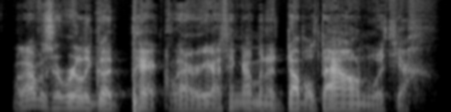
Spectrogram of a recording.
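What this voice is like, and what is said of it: Imitates another person's voice. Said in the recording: “Who are you imitating? ... Lee Hacksaw Hamilton. ... Oh, no, that's not Lee Hacksaw Hamilton.”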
